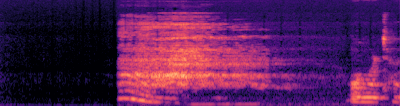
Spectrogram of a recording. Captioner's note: audible sigh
